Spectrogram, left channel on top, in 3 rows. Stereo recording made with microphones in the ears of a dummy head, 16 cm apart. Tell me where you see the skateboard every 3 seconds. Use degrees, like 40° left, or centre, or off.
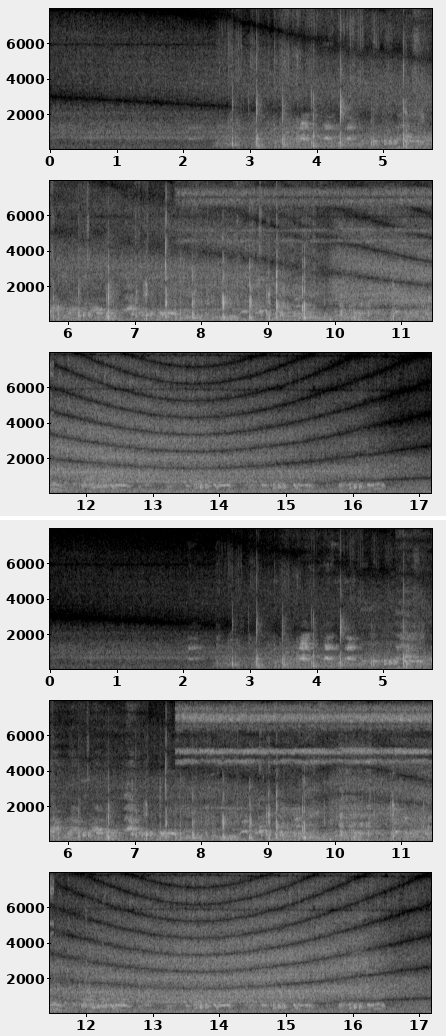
70° left, 60° left, 30° left, 40° right, off, off.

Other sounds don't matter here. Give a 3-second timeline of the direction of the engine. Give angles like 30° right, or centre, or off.
60° left, 60° left, 50° left, 40° left, 10° right, 60° right.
